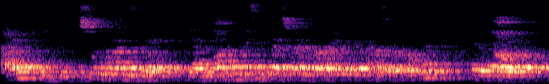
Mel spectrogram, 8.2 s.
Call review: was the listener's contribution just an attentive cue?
Yes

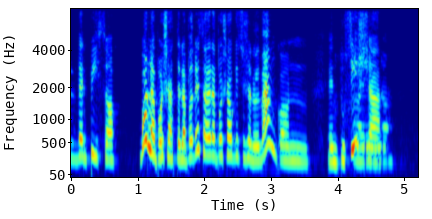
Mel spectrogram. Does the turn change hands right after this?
Yes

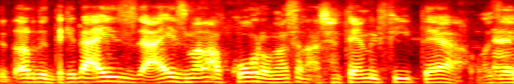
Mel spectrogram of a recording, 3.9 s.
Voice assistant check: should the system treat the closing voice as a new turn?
No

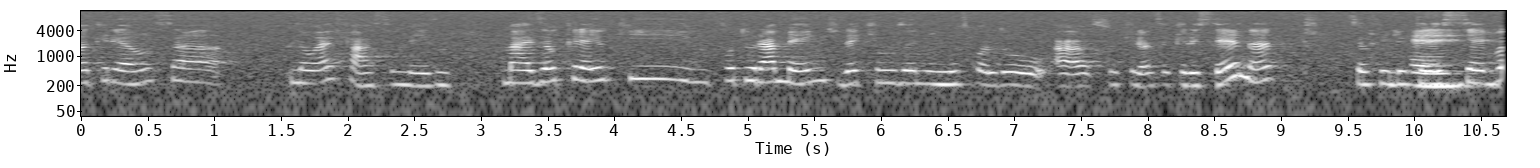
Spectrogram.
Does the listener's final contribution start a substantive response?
No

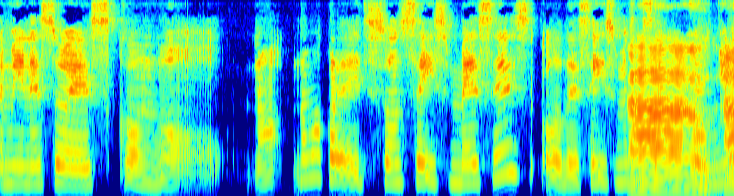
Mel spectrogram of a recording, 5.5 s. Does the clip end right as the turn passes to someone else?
Yes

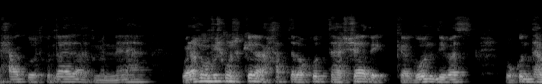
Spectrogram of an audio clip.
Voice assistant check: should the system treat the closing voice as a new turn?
No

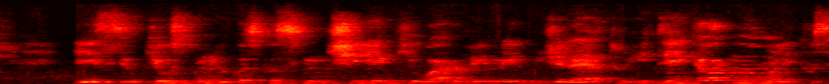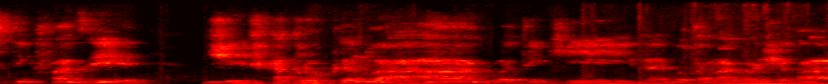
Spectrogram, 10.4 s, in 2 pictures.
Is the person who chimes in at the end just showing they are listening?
No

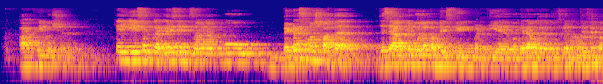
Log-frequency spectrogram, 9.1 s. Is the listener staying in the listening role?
Yes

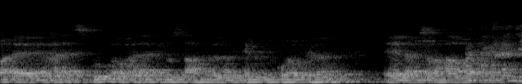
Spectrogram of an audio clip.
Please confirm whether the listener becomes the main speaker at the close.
Yes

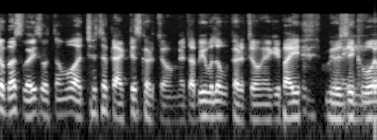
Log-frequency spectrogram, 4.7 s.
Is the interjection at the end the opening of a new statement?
No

